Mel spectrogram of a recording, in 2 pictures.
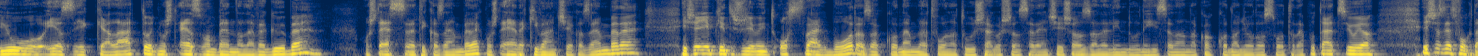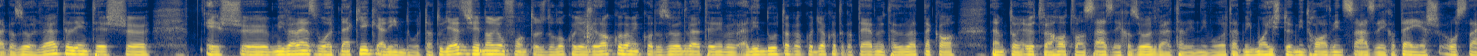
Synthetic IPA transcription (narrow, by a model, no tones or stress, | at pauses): joːeːrzeːkːɛlːaːt̪ːɒho̞ɟmo̞ʃt̪ɛzʋɒmbɛnːɛlɛvɛɡøːbɛ | mo̞ʃt̪ɛst̪sɛɾɛt̪ikɒzɛmbɛɾɛkmo̞ʃt̪ɛrːɛkivaːɲt͡ʃijɒkɒzɛmbɛɾɛk | eːʃɛɟeːp̚keːnt̪iʃuɟɛmint̪o̞st̪raːɡboɾɒzɒkːo̞rnɛmlɛt̪ʋo̞lnɒt̪uːlʃaːɡo̞ʃɒnsɛɾɛɲt͡ʃeːʃɒzːɒlɛlind̪ulniɦisɛnɒnːɒkɒkːo̞rnɒɟo̞nro̞sʋo̞lt̪ɒɾɛput̪aːt̪sijoːjɒ | eːʃɛzeːrt̪fo̞kt̪aːkɒzøld̪ʋɛlt̪ɛliːnt̪eːʃ | eːʃmivɛlɛzʋo̞lt̪nɛkikɛlind̪ult̪ɒkuɟɛɛziʃɛɟnɒɟo̞ɱfo̞nt̪o̞ʒd̪o̞lo̞kho̞ɟɒzeːɾɒkːo̞ɾɒmiko̞ɾɒzøld̪ʋɛlt̪ɛleːnivɛøɛlind̪ult̪ɒkɒkːo̞rɟɒkɾort̪ɑɡɒt̪ɛrmøːt̪ɛɾylɛt̪nɛkɒ | nɛmt̪omøt̪ʋɛnɦɒt̪ʋɒnsaːzɒleːkɒzøld̪ʋɛlt̪ɛleːnivo̞lt̪haːt̪miːɡmɒiʃt̪øbmint̪ɦɒrmint̪ssaːzɒleːkɒt̪ɛjːɛʃo̞sraː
